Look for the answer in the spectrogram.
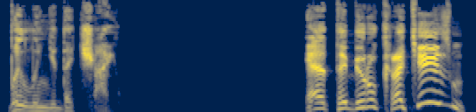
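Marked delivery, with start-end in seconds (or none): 3.0-4.7 high, loud, drawn-out outcry; slow rising shout of protest; indignant shout. A narrator's reading. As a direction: cry out like an outraged customer. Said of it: "кричали ничего не понимавшие клиенты".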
